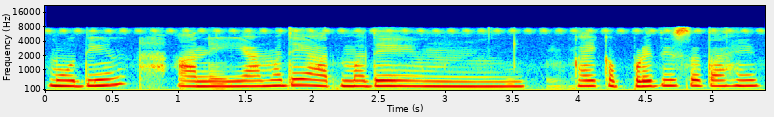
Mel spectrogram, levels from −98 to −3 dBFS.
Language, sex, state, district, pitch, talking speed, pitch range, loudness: Marathi, female, Maharashtra, Aurangabad, 250 Hz, 90 wpm, 235-260 Hz, -15 LUFS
